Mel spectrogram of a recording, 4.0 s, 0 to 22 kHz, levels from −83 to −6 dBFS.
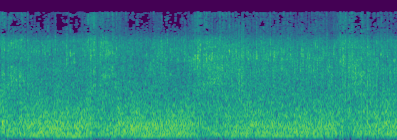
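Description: Cable scratch noise runs from 2.15 to 2.47 s, a dense, uneven burst of scratching and rustling sitting roughly 10 dB below the sound. It is likely caused by a worn cable or connector being moved, its contact resistance fluctuating rapidly during that moment.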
